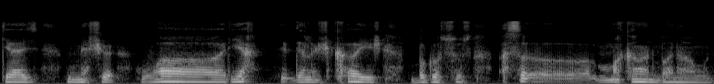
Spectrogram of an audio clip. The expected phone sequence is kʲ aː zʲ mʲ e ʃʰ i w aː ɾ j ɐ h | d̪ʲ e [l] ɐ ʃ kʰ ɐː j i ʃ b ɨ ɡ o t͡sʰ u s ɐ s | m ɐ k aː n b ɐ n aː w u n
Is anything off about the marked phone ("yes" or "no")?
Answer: no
